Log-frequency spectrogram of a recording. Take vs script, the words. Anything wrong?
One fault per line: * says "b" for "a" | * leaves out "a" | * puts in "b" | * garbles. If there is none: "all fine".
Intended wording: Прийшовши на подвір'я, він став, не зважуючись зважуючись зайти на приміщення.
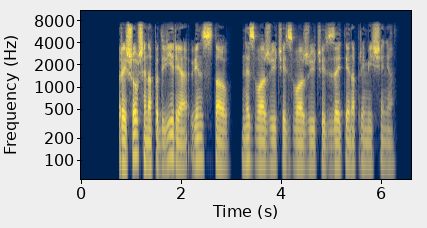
all fine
